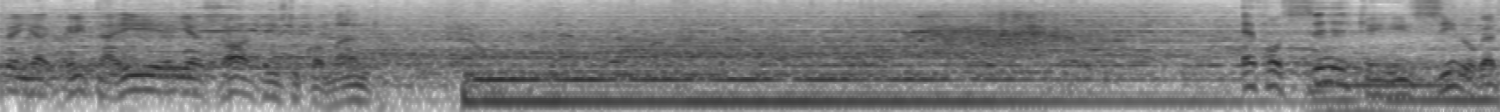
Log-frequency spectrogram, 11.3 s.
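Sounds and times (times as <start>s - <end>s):
speech: 0.1s - 3.8s, 9.3s - 11.2s
horses neighing: 0.9s - 3.0s, 6.6s - 9.1s
laughter: 4.3s - 9.7s.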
